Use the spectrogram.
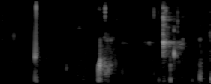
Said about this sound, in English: And also, as I drink some water.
